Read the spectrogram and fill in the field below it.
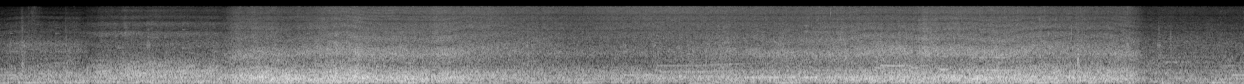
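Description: Shallow surf washes and fizzes over the sand.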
